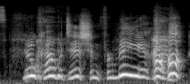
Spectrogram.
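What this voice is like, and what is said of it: Mickey Mouse voice impression. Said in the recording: “Gosh, Mickey. That was a good impression.”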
